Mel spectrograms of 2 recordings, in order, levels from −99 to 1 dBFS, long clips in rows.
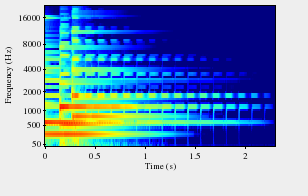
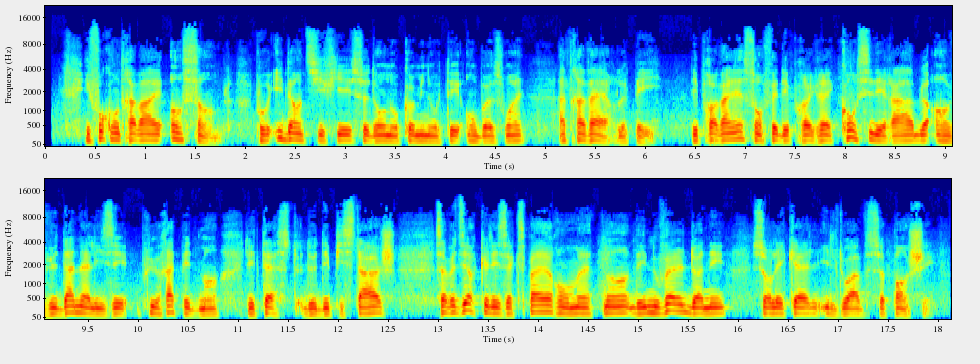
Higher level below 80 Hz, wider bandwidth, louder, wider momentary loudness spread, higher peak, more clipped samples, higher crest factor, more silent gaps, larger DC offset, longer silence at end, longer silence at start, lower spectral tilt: first, -58 dBFS vs -68 dBFS; first, over 20 kHz vs 12.5 kHz; about the same, -20 LUFS vs -21 LUFS; first, 25 LU vs 8 LU; about the same, -4 dBFS vs -4 dBFS; neither; about the same, 18 dB vs 16 dB; neither; neither; first, 1.05 s vs 0.15 s; second, 0 s vs 0.2 s; second, -3.5 dB/octave vs -7 dB/octave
